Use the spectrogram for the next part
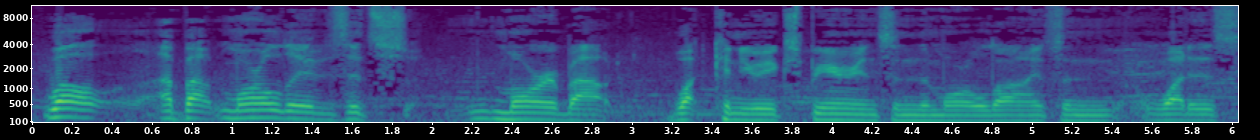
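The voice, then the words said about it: Danish accent. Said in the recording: “My Danish accent”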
